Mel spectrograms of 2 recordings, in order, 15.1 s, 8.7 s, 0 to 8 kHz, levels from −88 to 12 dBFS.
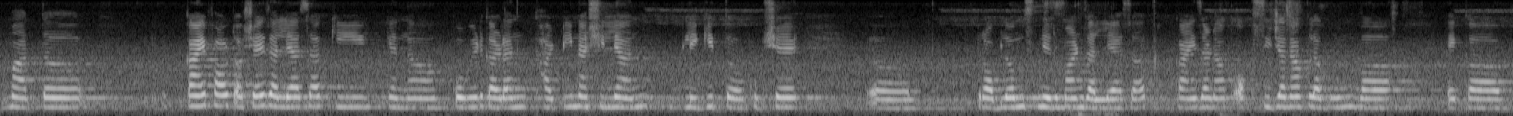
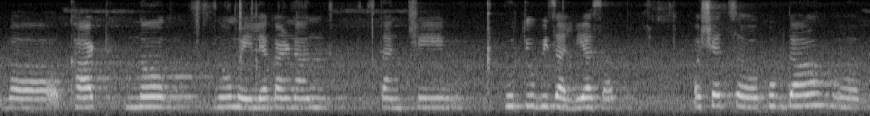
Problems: background sounds at intervals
